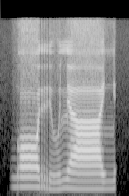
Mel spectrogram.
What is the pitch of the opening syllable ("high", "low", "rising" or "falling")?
high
